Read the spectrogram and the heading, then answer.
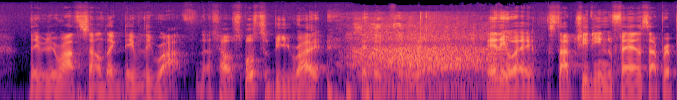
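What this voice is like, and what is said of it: Usual voice. Nothing is said of it.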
